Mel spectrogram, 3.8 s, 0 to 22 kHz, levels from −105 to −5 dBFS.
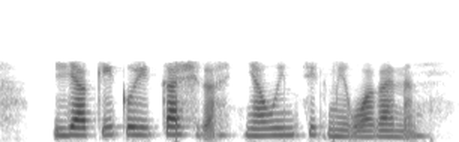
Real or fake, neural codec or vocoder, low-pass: fake; vocoder, 44.1 kHz, 128 mel bands every 256 samples, BigVGAN v2; 3.6 kHz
